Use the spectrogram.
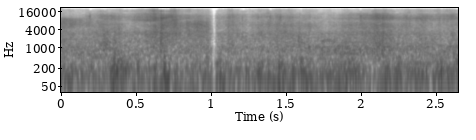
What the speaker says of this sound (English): this wind is whipping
